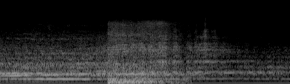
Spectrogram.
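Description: A racing car roars past close by.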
